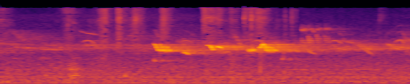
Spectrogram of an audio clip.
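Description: Birds chirping outdoors, with a few loud clusters of short chirps from about a second and a half to two and a half seconds in, over a steady high-pitched background drone.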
